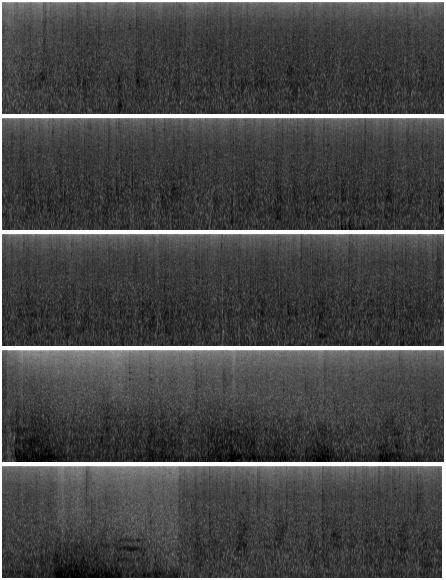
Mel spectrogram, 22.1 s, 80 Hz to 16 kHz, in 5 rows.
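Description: Hail and heavy rain pelting down in a steady, dense hiss. Twice, at about 13 and 18 seconds in, a deeper rumble rises for a second or so.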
